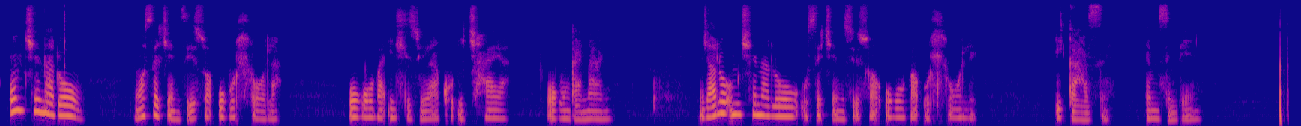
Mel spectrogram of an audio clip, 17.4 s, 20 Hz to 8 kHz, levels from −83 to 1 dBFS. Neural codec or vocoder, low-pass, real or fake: none; 7.2 kHz; real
